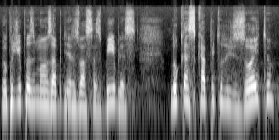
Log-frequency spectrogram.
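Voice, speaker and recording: High-voiced preacher in a reverberant hall. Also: male voice, fast talker. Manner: animated preaching, rising and falling, rhetorical questions to the congregation. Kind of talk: sermon. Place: church hall.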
